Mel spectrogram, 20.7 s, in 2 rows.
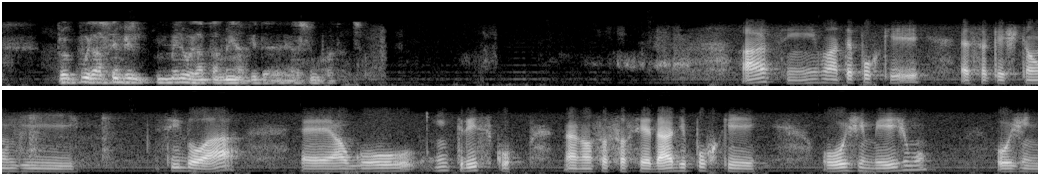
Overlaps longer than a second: none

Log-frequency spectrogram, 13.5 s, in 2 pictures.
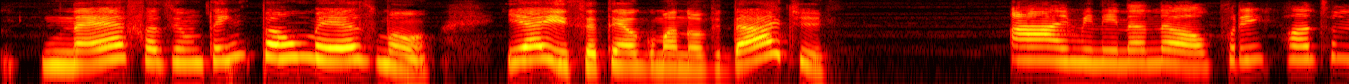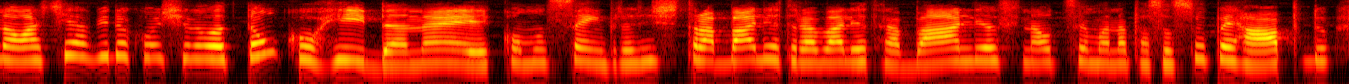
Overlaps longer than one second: none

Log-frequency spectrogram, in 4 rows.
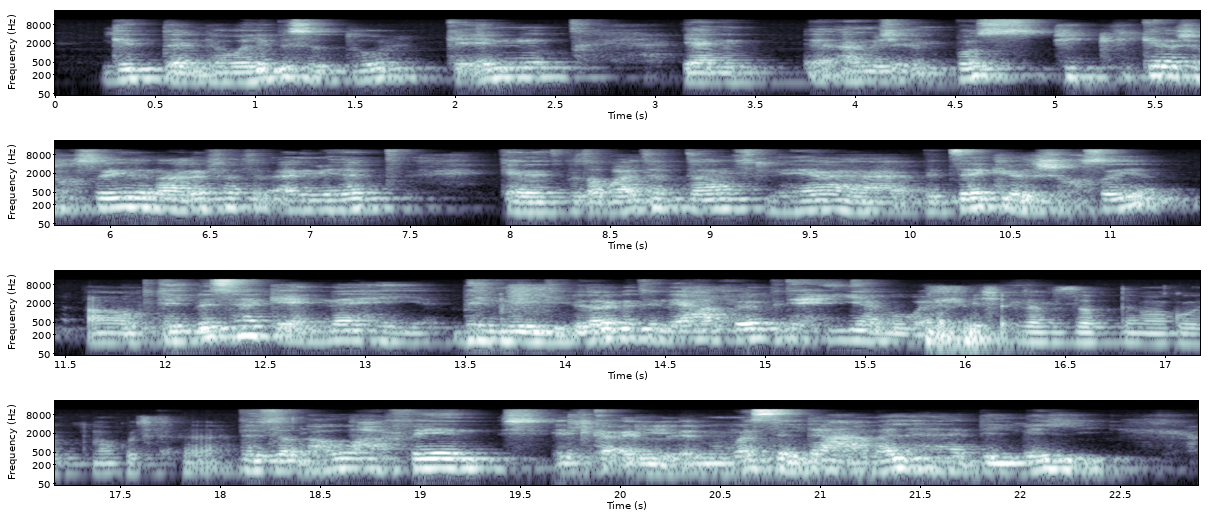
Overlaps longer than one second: none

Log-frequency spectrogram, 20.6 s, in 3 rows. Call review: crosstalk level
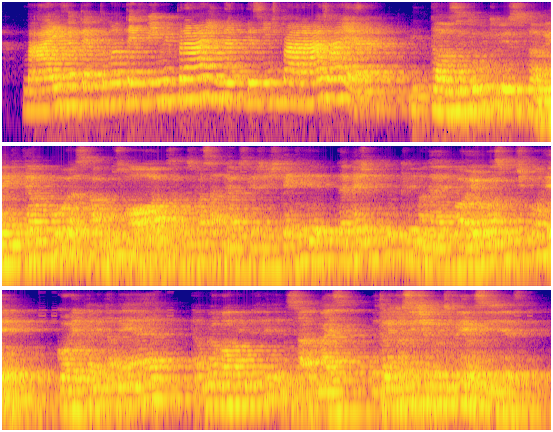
none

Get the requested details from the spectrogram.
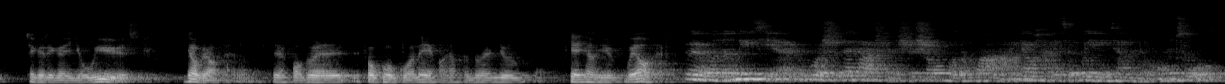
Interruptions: none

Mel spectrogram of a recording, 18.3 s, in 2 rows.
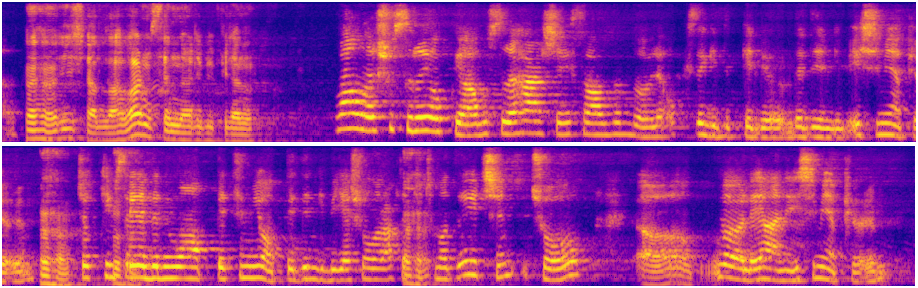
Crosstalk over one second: none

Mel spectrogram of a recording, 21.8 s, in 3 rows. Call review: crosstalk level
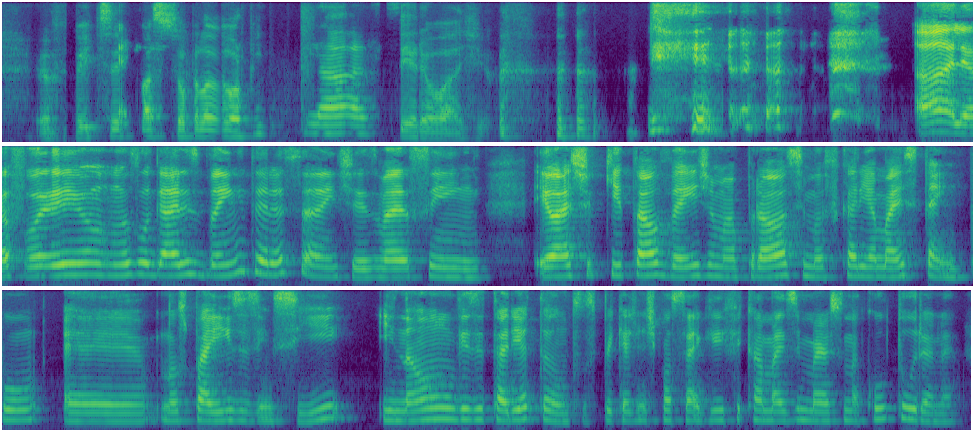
none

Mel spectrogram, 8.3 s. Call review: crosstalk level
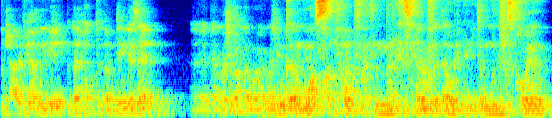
present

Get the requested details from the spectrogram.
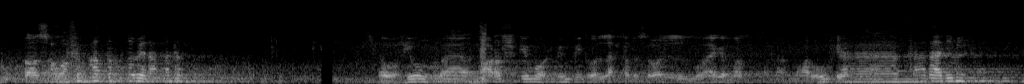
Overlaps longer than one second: none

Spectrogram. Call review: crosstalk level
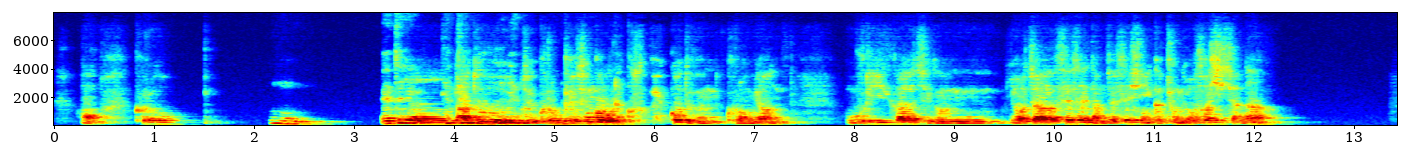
present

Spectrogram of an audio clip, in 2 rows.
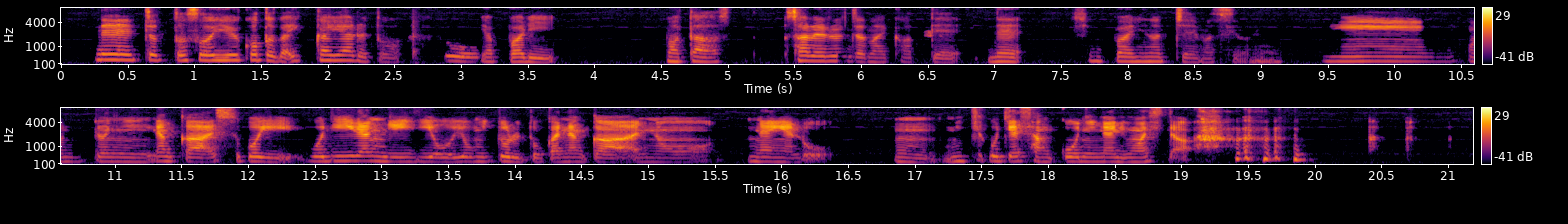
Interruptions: none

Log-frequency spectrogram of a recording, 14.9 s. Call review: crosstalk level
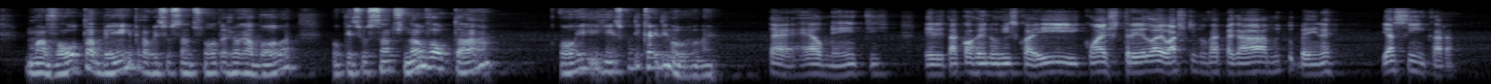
none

